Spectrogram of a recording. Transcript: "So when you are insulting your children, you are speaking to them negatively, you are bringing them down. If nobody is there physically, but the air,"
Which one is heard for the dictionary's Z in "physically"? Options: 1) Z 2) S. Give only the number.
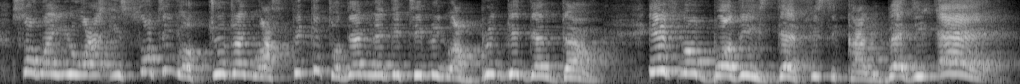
2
